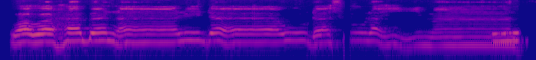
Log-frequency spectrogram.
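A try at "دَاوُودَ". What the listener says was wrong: Daud, panjangkan U-nya Pak.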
